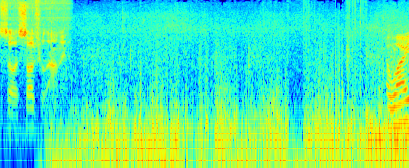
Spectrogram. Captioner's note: wind blowing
